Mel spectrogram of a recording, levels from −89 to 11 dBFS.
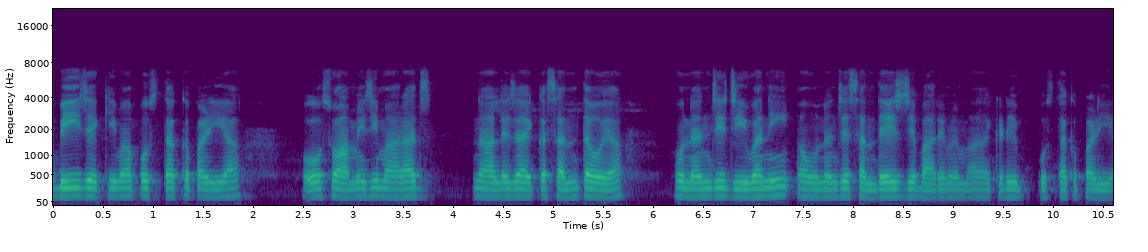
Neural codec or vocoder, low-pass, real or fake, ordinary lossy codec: none; 7.2 kHz; real; Opus, 32 kbps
